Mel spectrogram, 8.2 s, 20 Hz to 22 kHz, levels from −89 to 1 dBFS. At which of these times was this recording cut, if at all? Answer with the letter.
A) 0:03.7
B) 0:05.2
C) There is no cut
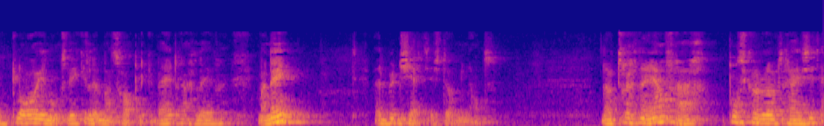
A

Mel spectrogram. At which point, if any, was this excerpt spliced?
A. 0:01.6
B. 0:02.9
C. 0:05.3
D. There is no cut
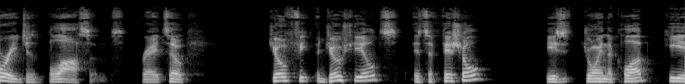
D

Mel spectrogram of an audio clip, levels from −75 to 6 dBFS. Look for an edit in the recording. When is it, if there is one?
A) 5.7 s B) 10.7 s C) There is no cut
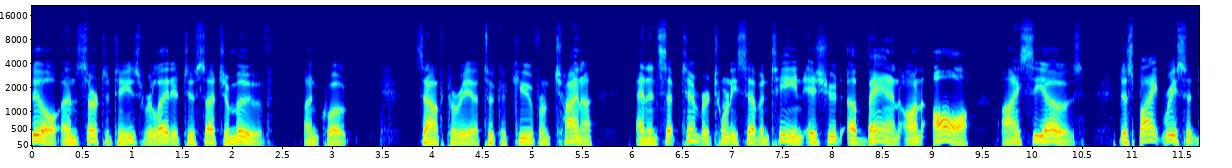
B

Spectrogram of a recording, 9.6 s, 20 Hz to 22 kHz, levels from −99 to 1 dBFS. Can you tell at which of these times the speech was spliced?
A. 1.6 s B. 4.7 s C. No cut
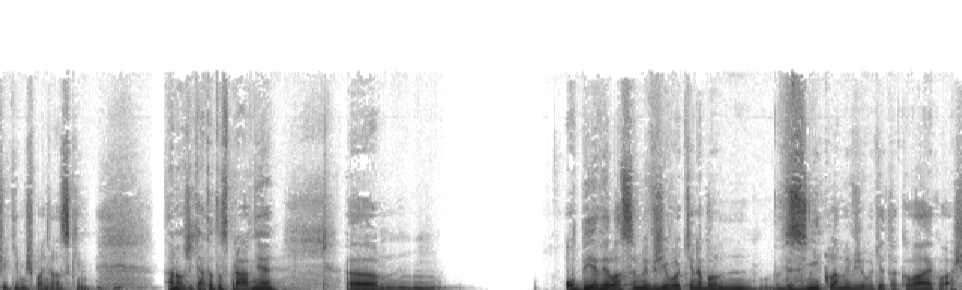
A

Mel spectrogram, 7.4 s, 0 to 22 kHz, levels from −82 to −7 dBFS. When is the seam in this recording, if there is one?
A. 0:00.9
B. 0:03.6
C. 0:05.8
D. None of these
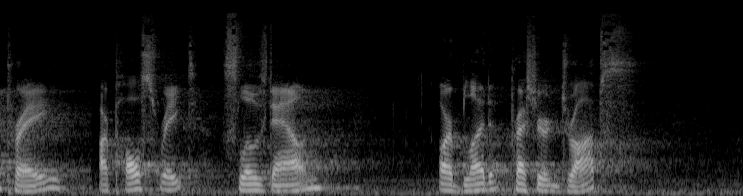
A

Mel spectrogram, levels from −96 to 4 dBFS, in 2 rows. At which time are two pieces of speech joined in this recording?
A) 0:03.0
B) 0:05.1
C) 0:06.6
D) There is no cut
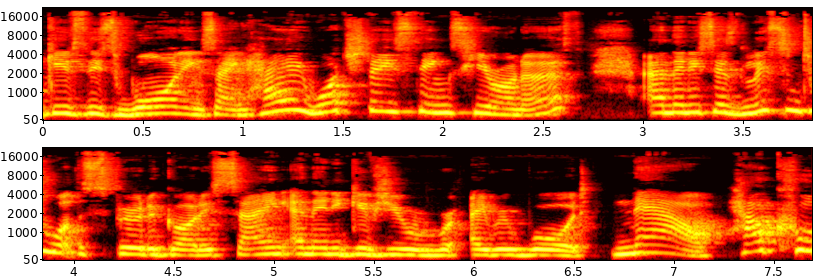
D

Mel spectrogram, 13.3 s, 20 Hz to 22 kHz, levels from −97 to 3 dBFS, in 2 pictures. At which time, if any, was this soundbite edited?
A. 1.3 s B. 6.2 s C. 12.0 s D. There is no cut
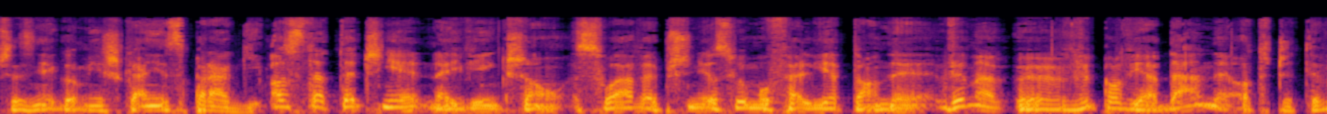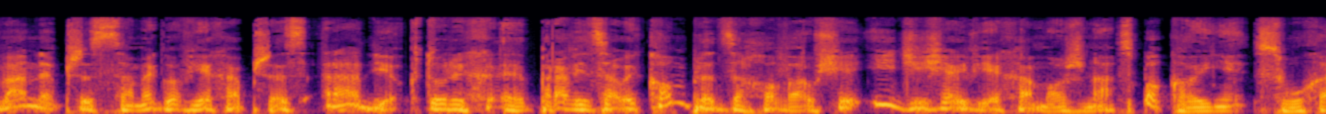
A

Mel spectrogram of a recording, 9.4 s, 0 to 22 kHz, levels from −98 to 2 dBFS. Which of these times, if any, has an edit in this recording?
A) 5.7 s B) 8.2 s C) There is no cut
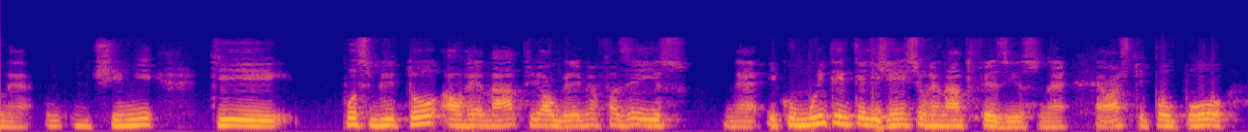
B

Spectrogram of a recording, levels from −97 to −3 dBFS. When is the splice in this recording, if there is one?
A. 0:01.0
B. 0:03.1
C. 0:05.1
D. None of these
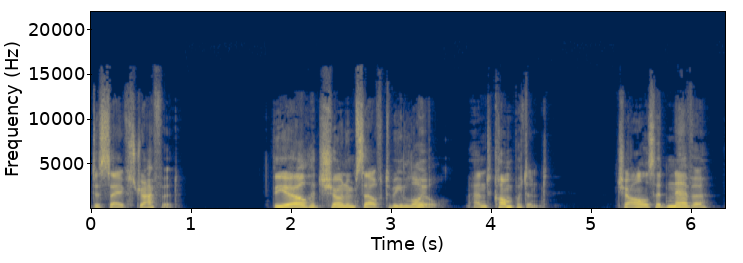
D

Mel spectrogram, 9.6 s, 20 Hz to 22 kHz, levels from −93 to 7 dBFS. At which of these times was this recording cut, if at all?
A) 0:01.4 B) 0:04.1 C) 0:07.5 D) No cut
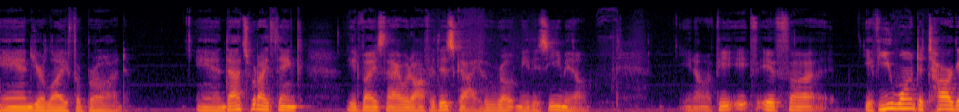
C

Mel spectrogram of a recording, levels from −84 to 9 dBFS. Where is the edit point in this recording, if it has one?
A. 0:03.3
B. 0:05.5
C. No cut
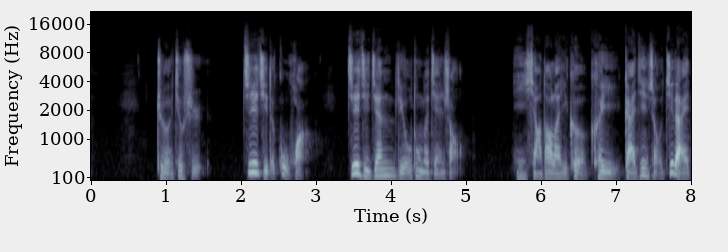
B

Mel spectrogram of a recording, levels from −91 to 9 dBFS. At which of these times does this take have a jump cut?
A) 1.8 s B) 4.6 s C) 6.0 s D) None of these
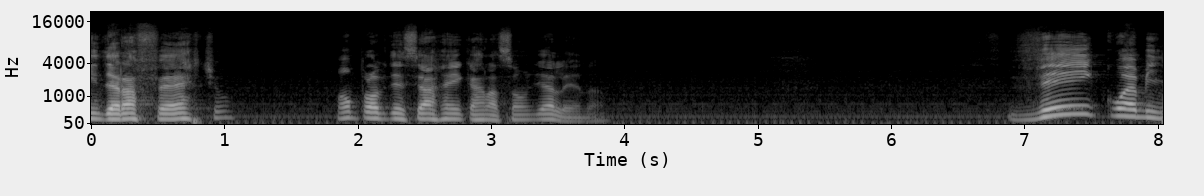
A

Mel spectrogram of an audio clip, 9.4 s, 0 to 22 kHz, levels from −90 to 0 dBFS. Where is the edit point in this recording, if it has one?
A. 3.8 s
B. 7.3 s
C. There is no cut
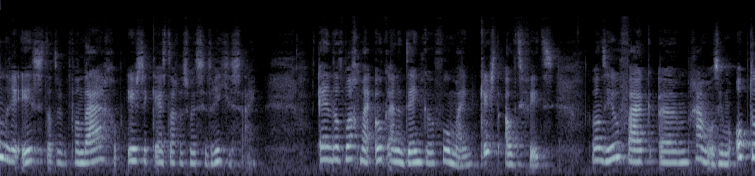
C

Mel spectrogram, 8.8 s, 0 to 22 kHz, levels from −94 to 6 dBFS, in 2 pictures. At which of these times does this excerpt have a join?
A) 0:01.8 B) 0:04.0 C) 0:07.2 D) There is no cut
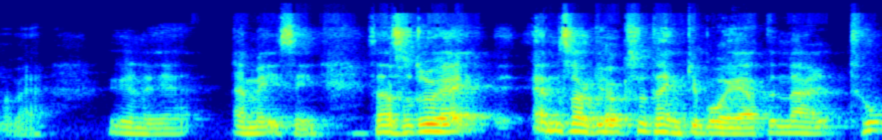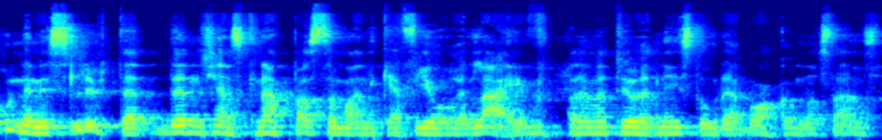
C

